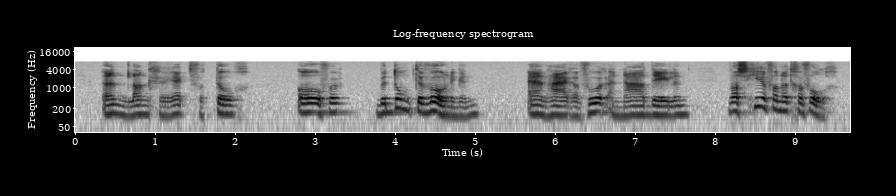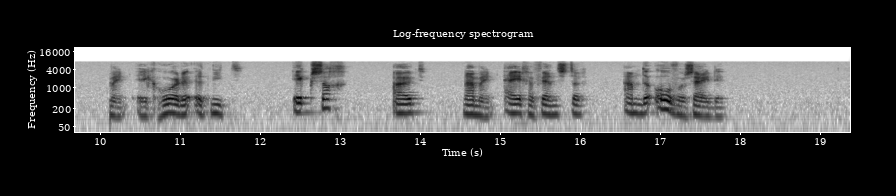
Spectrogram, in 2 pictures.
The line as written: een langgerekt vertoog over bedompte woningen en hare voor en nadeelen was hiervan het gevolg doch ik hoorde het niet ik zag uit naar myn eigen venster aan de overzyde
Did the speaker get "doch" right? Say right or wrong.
wrong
